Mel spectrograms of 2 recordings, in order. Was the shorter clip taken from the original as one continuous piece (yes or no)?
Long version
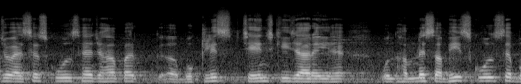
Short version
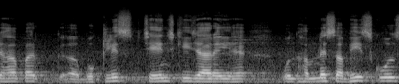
yes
